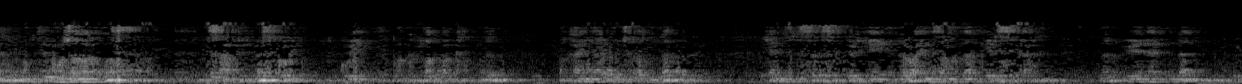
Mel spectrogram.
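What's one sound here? An older man speaks steadily into a microphone through a loudspeaker in an echoing room.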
